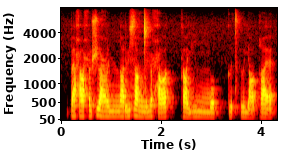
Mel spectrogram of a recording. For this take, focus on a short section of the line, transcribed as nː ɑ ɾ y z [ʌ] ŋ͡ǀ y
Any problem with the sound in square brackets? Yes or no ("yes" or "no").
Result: yes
